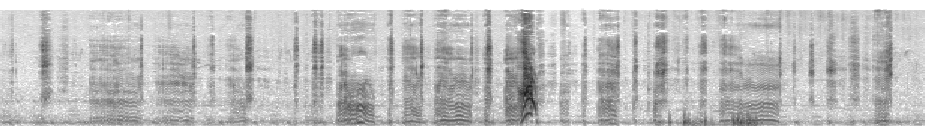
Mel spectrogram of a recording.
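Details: Dog acting oddly indoors makes a run of throaty growls, grumbles and whiny vocal bursts, rising to one loud yelp-like cry around midway, with many short moaning sounds throughout.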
